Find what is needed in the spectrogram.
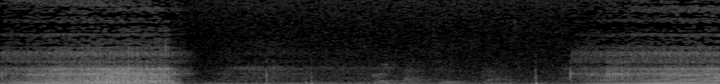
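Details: Adult woman who claims she doesn't snore, snoring in sleep: two buzzing inhaled snores with a quiet pause between, over soft room noise.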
